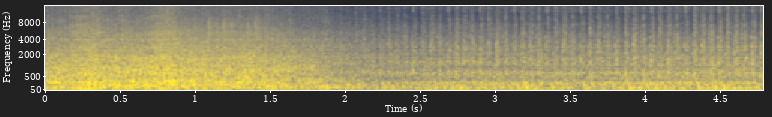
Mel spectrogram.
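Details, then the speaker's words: 1913/1914 Detroit-made Princess car, first start after about 100 years of storage, with rebuilt magneto and carburetor: steady, even slow chug with no knocks or misses. The old engine runs smoothly. "How nice and smooth this engine is."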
